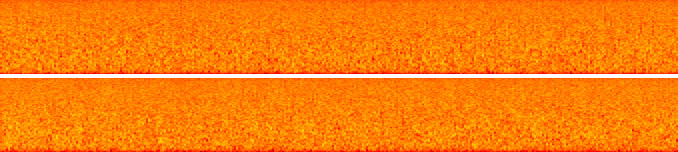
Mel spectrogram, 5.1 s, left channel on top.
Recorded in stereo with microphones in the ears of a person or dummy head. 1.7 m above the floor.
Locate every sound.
Only background noise.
